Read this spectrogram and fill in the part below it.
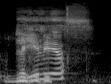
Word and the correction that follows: Glynnis: Glynnis. – There's no I in the middle.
